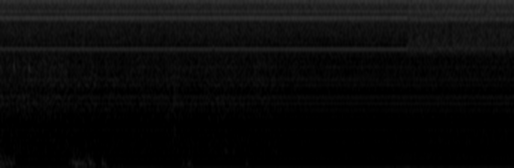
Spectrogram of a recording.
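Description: Near silence: a faint steady electrical hum, with a faint brief sound about a second in.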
